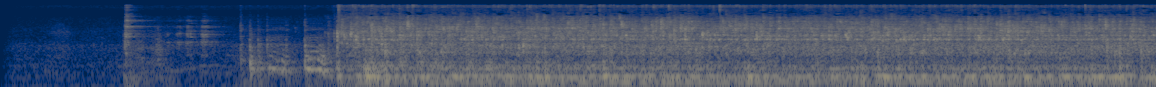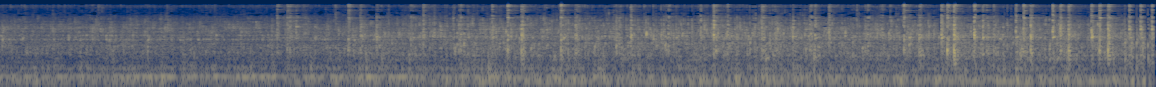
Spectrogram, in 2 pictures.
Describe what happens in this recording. water is running in the sink, at the same time washing dishes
